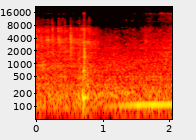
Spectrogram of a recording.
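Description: A single sharp click as the Toyota 4Runner's liftgate latch is released, then a steady low vehicle engine hum that swells from about halfway through.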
